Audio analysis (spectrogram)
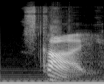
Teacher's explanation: That's a second diphthong. So again, it is like you are doing some addition of the long R and the short E, which makes I. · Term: diphthong I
